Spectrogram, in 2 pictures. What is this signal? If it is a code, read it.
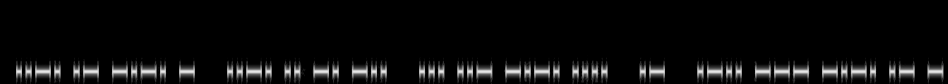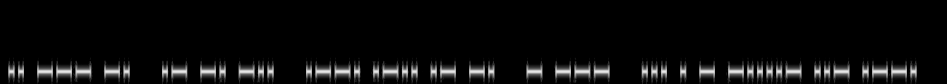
Morse code, heard as a keyed tone, about 25 wpm, 600 Hz. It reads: FACT FIND SUCH A LOCATION AND PLAN TO SET-UP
